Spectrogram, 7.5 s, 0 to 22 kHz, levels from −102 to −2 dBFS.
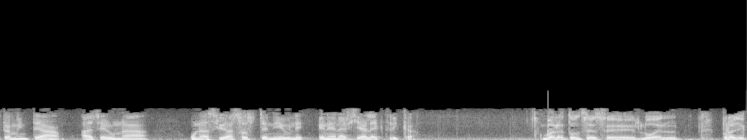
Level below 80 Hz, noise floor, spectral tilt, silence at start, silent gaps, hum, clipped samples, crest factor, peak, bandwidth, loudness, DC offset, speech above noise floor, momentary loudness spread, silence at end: -40 dBFS; -33 dBFS; -10 dB/octave; 0 s; none; none; under 0.1%; 14 dB; 0 dBFS; 5.2 kHz; -13 LUFS; under 0.1%; 20 dB; 20 LU; 0 s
